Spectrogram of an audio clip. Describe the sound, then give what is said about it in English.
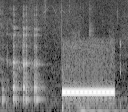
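A few short, soft tones are followed by a loud, steady electronic tone lasting about a second, like a phone line ringing on an outgoing call, with no voices. “he probably has my phone number saved, so it's not a trick. We're just calling Nathan.”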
